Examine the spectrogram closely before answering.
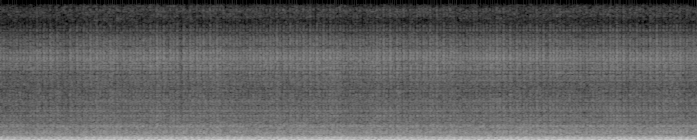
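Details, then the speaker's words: Diesel truck during a CDL in-cab/air brake test, held at raised idle while the air compressor builds pressure toward governor cutout. Deep, even diesel drone with no knocks or misses; running normally. "So now it's almost to the governor cutout. I'm gonna let it out."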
